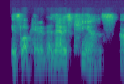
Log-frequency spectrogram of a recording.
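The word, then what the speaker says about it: Cairns: Great Barrier Reef is located and that is cans all right and it is pronounced cans not currency our Asylum and of course we'll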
